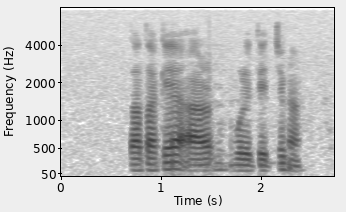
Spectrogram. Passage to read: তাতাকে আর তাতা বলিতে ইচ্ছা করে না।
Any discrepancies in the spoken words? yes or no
yes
